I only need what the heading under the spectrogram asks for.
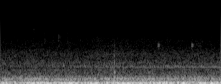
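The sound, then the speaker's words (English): Steady low road rumble from inside a moving car, a continuous dense drone with no distinct events and no voices. “I'm out in the car on the way to the medical center”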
